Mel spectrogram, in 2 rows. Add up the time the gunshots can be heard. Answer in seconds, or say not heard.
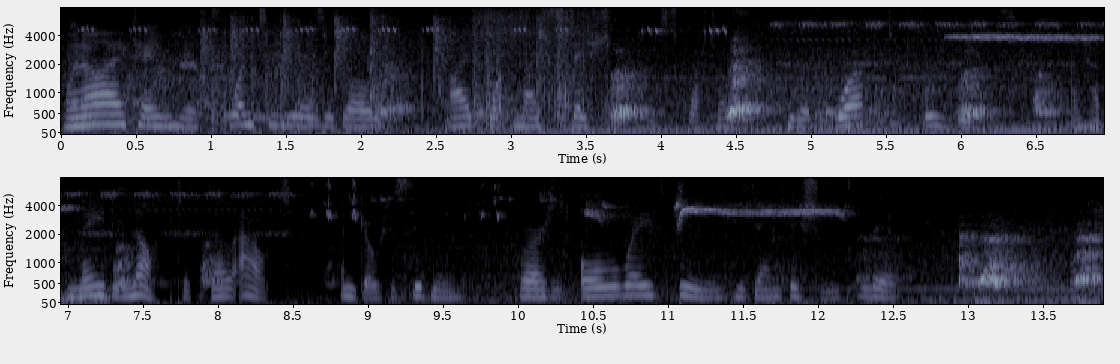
3 s.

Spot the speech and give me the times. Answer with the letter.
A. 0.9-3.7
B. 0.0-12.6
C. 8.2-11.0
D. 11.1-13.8
B.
